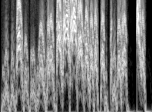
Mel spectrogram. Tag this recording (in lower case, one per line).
musical instrument
music
scratching (performance technique)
